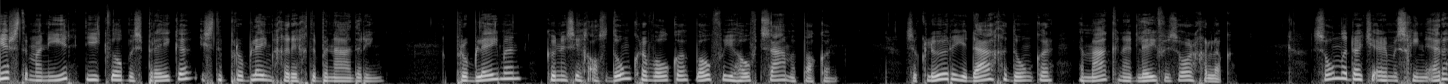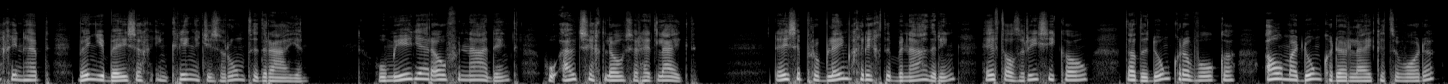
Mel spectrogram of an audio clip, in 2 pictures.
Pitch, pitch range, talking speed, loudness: 200 Hz, 175-220 Hz, 150 wpm, -22 LUFS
